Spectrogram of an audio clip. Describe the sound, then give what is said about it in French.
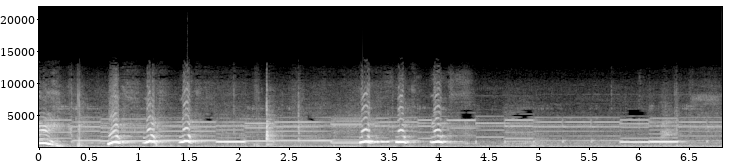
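Two sets of three short, high yapping barks, like a small dog or toy, ring out over a steady electronic jingle. A whiny whimper sounds at the start. “Un chien!”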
